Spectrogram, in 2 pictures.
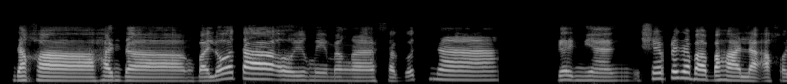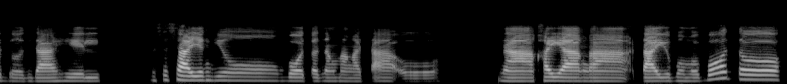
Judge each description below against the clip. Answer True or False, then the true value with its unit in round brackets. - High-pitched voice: False (175 Hz)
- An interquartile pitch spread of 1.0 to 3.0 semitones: False (3.9 semitones)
